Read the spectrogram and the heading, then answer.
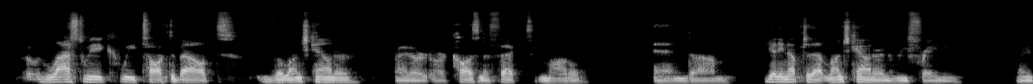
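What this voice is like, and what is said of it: Slightly congested, sick-sounding voice. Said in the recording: “forgive me for my voice today. I've got a little bit of a cold”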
